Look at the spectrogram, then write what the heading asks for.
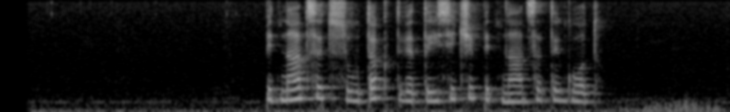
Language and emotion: Russian, neutral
